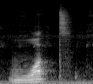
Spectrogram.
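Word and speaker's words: what: আমরা যখন এটার উচ্চারণ করব, এটা হোয়াট হবে না, এটার উচ্চারণ হবে ওয়াট।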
